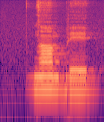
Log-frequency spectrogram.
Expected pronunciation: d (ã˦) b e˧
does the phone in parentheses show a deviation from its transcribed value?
no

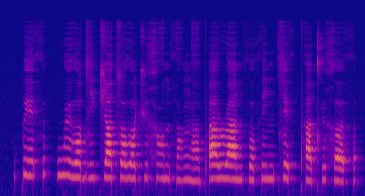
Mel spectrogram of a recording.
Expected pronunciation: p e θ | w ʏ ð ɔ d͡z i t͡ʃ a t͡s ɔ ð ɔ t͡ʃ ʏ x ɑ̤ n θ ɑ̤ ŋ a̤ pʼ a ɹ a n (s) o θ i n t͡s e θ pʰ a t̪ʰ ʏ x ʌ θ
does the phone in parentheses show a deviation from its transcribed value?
yes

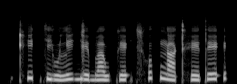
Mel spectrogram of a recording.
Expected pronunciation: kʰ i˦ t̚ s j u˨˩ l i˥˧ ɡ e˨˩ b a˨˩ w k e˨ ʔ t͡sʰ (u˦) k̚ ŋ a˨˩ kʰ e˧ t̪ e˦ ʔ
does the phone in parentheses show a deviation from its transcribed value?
yes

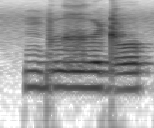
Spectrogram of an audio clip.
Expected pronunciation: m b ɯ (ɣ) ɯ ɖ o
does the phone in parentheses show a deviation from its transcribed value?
no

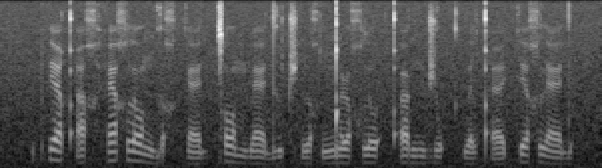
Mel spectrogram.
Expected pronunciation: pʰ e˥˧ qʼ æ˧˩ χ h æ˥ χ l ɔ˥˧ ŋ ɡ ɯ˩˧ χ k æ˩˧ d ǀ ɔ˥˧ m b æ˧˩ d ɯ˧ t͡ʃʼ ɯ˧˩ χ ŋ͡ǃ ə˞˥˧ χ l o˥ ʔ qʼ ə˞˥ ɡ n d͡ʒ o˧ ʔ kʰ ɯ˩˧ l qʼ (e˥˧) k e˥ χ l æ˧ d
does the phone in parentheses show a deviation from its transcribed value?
yes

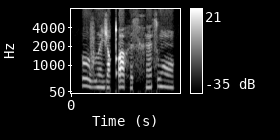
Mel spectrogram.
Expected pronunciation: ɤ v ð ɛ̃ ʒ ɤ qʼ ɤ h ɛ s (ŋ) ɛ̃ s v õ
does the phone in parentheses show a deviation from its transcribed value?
yes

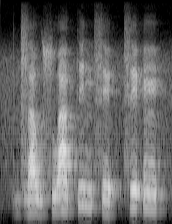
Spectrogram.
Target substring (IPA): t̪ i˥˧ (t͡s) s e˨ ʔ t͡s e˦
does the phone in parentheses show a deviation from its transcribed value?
yes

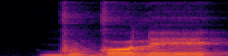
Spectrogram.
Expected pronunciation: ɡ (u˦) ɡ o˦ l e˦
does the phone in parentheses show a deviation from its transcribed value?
no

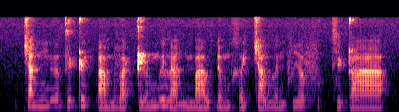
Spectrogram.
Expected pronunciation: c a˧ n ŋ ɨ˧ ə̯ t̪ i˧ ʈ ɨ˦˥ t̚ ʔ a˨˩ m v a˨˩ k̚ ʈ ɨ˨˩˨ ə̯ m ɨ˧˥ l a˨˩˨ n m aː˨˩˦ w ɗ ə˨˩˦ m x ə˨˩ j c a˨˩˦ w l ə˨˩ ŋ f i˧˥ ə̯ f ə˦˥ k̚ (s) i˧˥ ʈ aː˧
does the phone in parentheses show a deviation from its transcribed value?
no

